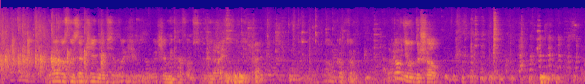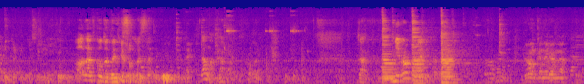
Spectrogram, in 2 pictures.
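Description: An elderly man speaks calmly into a microphone, heard over a loudspeaker.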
